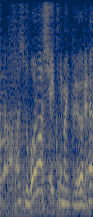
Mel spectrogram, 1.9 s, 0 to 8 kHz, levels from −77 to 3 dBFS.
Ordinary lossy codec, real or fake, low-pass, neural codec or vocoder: none; fake; none; codec, 16 kHz, 0.5 kbps, FunCodec, trained on Chinese and English, 25 frames a second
